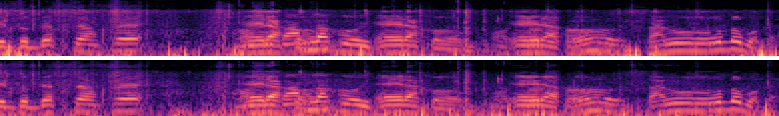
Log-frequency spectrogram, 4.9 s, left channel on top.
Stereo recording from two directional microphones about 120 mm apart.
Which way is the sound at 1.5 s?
20° right (ahead or behind).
